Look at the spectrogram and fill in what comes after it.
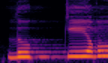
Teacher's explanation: Huruf roho dibunyikan secara tafkhim karena berbaris dhammah. Maka ro dibunyikan dengan tebal. Zukkiru ru dihukumi dengan mad thobi'i zohiri.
